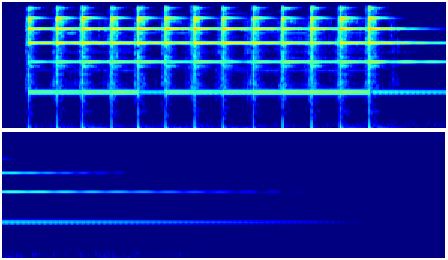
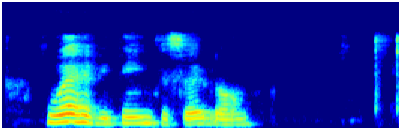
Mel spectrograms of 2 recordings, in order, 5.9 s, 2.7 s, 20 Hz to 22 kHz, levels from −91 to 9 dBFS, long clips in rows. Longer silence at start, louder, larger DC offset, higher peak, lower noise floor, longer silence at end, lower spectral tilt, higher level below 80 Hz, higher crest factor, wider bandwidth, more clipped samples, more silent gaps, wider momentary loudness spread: second, 0.15 s vs 0.3 s; first, -17 LUFS vs -24 LUFS; neither; first, 0 dBFS vs -8 dBFS; first, -90 dBFS vs -81 dBFS; first, 2.85 s vs 1 s; second, 6 dB/octave vs -5 dB/octave; about the same, -74 dBFS vs -72 dBFS; about the same, 22 dB vs 18 dB; first, 19 kHz vs 8.2 kHz; neither; neither; second, 6 LU vs 11 LU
